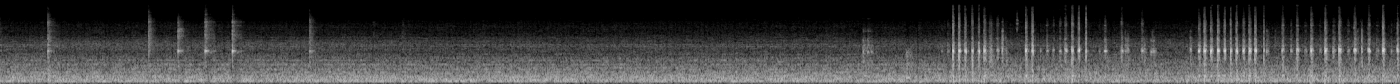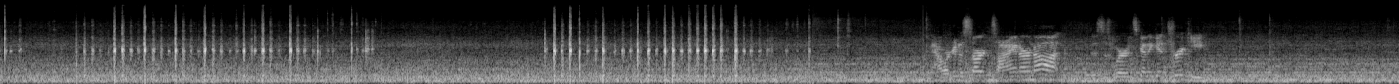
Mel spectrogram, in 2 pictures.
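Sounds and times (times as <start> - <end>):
steady background roar: 6.9 - 27.9.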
